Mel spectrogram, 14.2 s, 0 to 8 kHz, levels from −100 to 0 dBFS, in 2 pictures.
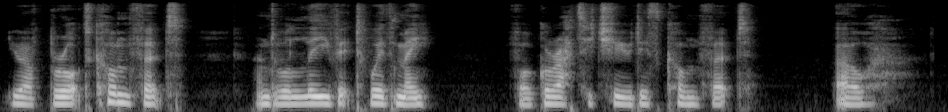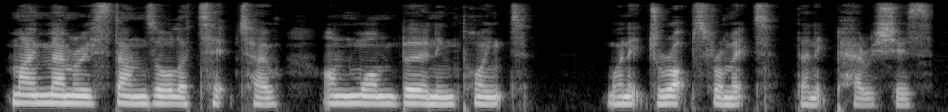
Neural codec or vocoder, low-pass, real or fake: none; 7.2 kHz; real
